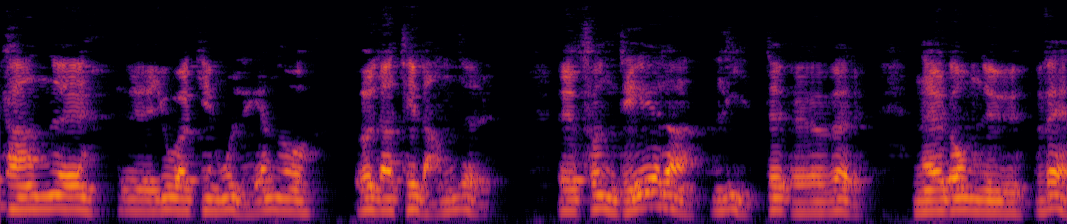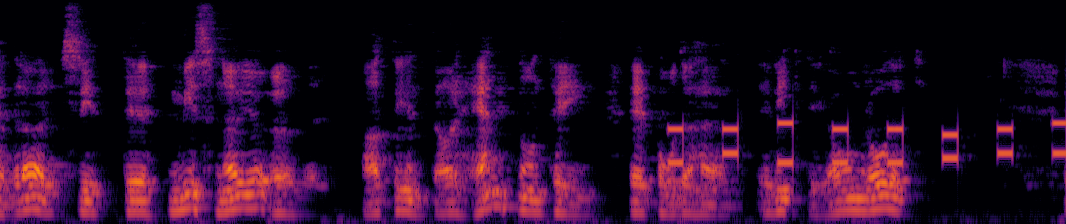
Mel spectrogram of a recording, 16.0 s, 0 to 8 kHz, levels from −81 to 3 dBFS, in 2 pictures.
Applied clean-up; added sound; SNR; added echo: classical method WPE with log-MMSE.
